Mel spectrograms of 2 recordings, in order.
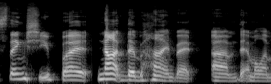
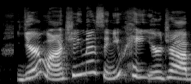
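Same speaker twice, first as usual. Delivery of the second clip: snide, mocking, high-pitched woman's voice; 7 semitones higher than usual. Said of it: "that was a really good impression".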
